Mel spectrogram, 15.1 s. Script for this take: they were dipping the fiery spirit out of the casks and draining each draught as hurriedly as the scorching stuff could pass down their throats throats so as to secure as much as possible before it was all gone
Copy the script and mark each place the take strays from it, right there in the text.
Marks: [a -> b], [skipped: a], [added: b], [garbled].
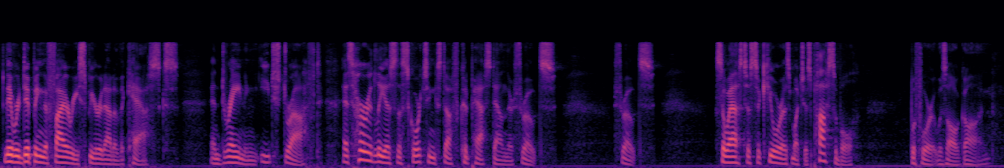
they were dipping the fiery spirit out of the casks and draining each draught as hurriedly as the scorching stuff could pass down their throats throats so as to secure as much as possible before it was all gone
